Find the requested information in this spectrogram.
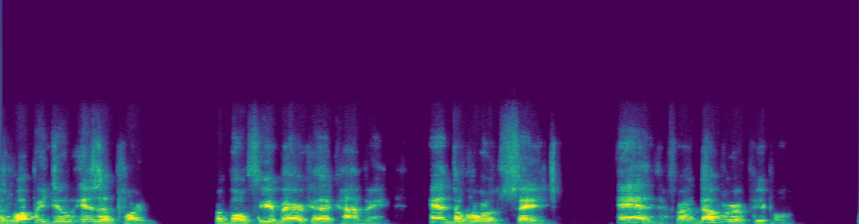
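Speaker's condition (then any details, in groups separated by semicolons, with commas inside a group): ALS; very weak voice, shortened speech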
